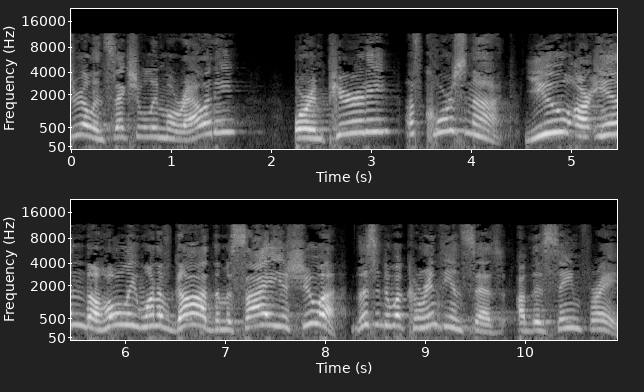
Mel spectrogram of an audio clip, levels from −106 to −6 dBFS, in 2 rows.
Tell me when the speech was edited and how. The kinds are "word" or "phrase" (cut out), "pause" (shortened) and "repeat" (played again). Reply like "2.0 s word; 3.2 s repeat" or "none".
1.9 s pause; 3.3 s pause; 4.5 s pause; 8.2 s pause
